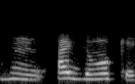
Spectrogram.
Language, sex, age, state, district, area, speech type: Bengali, female, 18-30, West Bengal, Howrah, urban, conversation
